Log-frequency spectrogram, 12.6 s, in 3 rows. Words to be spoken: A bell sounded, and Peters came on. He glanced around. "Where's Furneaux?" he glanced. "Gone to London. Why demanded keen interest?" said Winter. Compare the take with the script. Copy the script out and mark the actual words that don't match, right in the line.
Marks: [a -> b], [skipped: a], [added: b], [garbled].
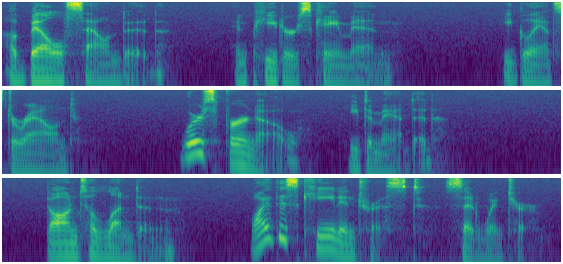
A bell sounded, and Peters came [on. -> in] He glanced around. "Where's Furneaux?" he [glanced. -> demanded] "Gone to London. Why [demanded -> this] keen interest?" said Winter.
